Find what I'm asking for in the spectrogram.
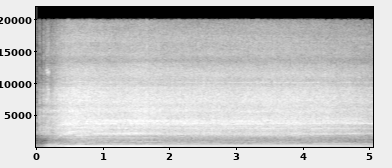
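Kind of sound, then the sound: tool, chainsaw cutting wood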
